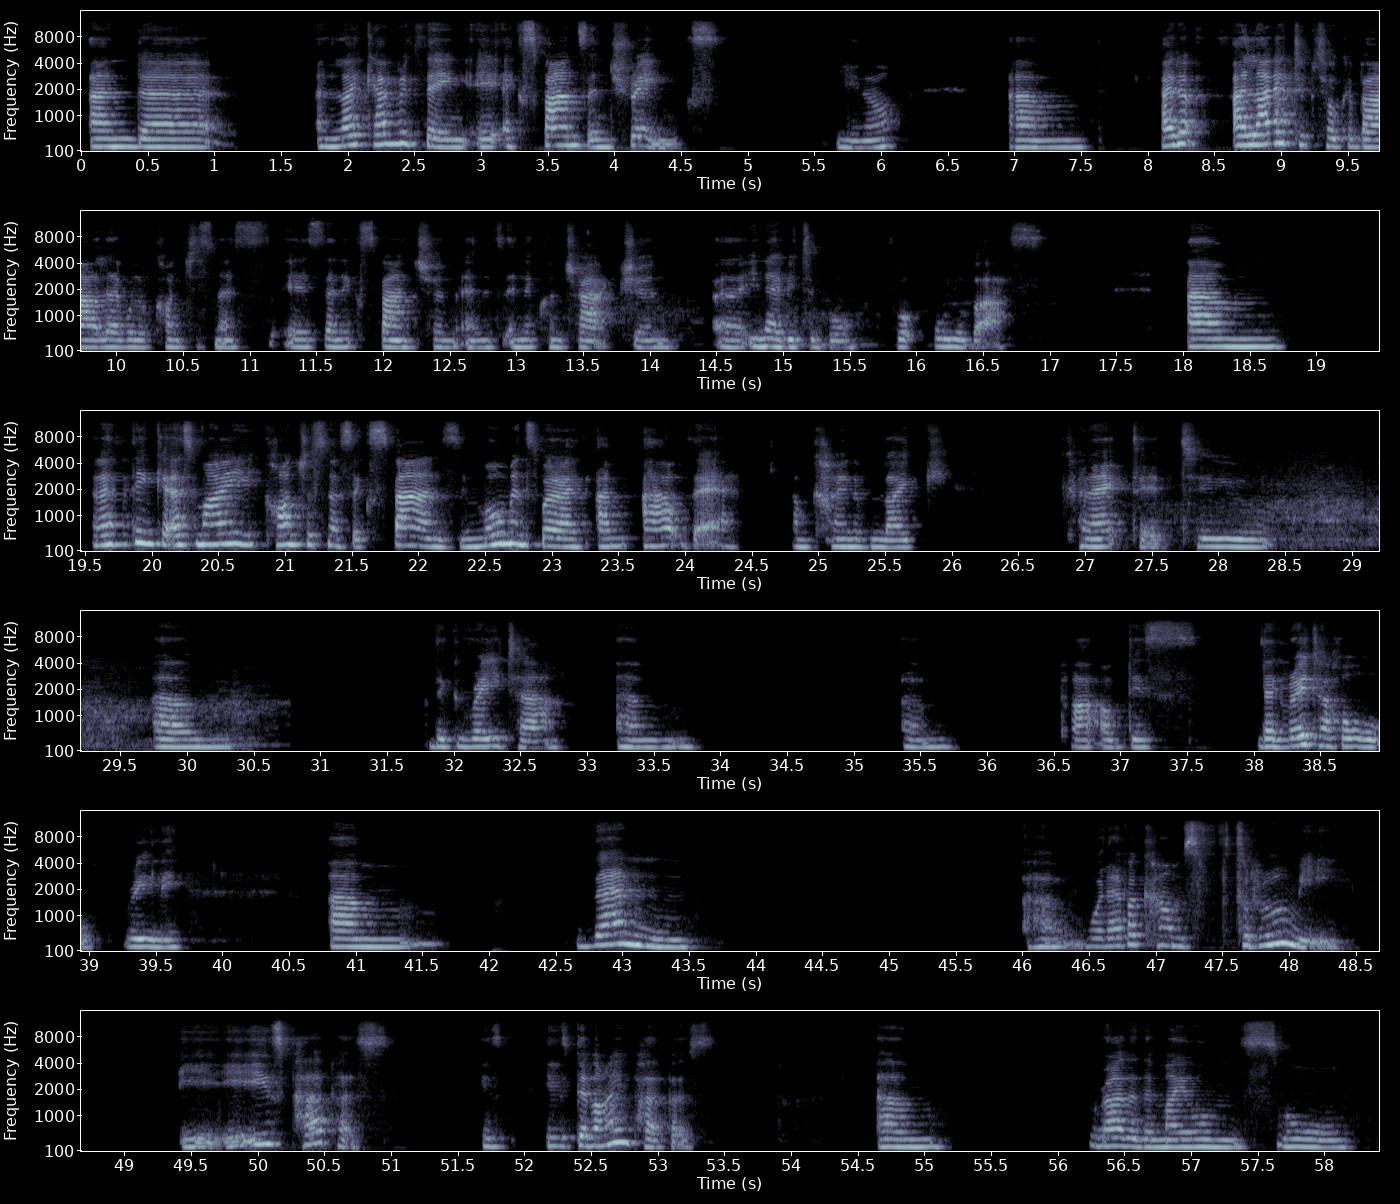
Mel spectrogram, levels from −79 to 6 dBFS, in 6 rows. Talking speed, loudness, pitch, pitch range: 90 wpm, -25 LUFS, 200 Hz, 190-230 Hz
